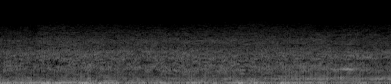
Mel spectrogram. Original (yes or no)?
no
